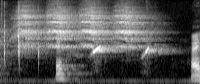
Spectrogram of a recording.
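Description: Patagonian conure giving a harsh squawk in the first half second, followed by two short rising chirps.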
